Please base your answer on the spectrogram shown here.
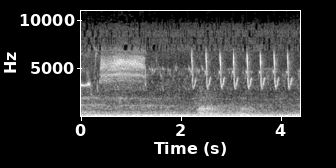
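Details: A baya weaver near Kapra Lake, Hyderabad, on 2 October 2020, gives a run of about nine short, high, downward-sweeping chips, roughly three per second, after a steady buzzy note, over low rumbling background noise.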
